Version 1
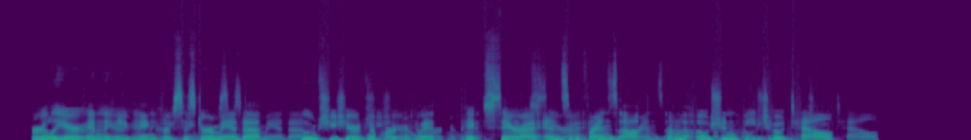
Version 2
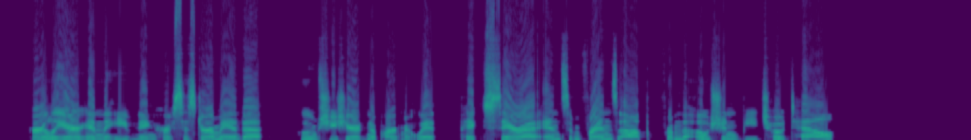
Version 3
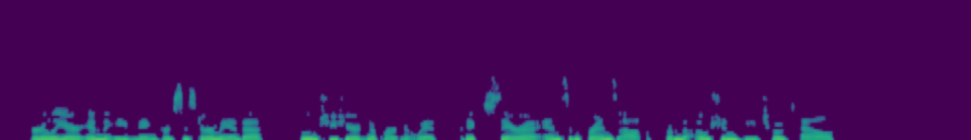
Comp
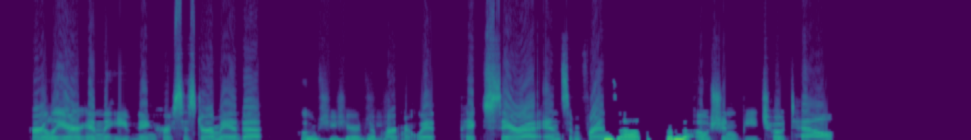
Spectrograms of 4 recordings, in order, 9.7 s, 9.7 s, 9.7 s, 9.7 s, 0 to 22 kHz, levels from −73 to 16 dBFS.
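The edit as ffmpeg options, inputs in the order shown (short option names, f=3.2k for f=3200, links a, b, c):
-filter_complex "[1:a]asplit=3[a][b][c];[a]atrim=end=3.062[d];[0:a]atrim=start=3.058:end=3.872[e];[b]atrim=start=3.868:end=6.042[f];[2:a]atrim=start=6.038:end=6.932[g];[c]atrim=start=6.928[h];[d][e]acrossfade=d=0.004:c1=hsin:c2=hsin[i];[i][f]acrossfade=d=0.004:c1=hsin:c2=hsin[j];[j][g]acrossfade=d=0.004:c1=hsin:c2=hsin[k];[k][h]acrossfade=d=0.004:c1=hsin:c2=hsin"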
